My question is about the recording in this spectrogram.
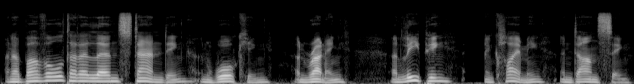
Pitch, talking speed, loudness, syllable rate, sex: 120 Hz, 160 wpm, -20 LUFS, 4.8 syllables/s, male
